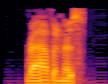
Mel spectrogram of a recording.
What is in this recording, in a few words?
"ravenous", English; adjectives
